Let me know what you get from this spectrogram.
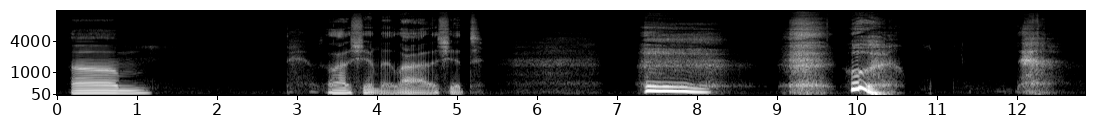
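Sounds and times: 
speech: 3.4s - 5.4s, 7.3s - 8.3s
shorter breathy exhales and sighs: 5.6s - 10.6s, 12.0s - 12.7s
long drawn-out yawn with a voiced falling groan: 7.3s - 8.2s, 9.4s - 10.6s.

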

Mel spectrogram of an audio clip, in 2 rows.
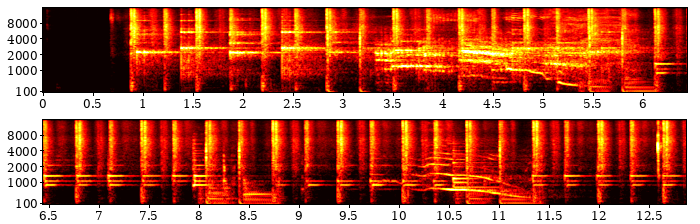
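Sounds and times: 
song with busy rhythmic backing and steady beats: 0.9s - 12.8s
voice bending and sliding through high wailing notes: 3.3s - 5.8s, 10.2s - 11.4s.

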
